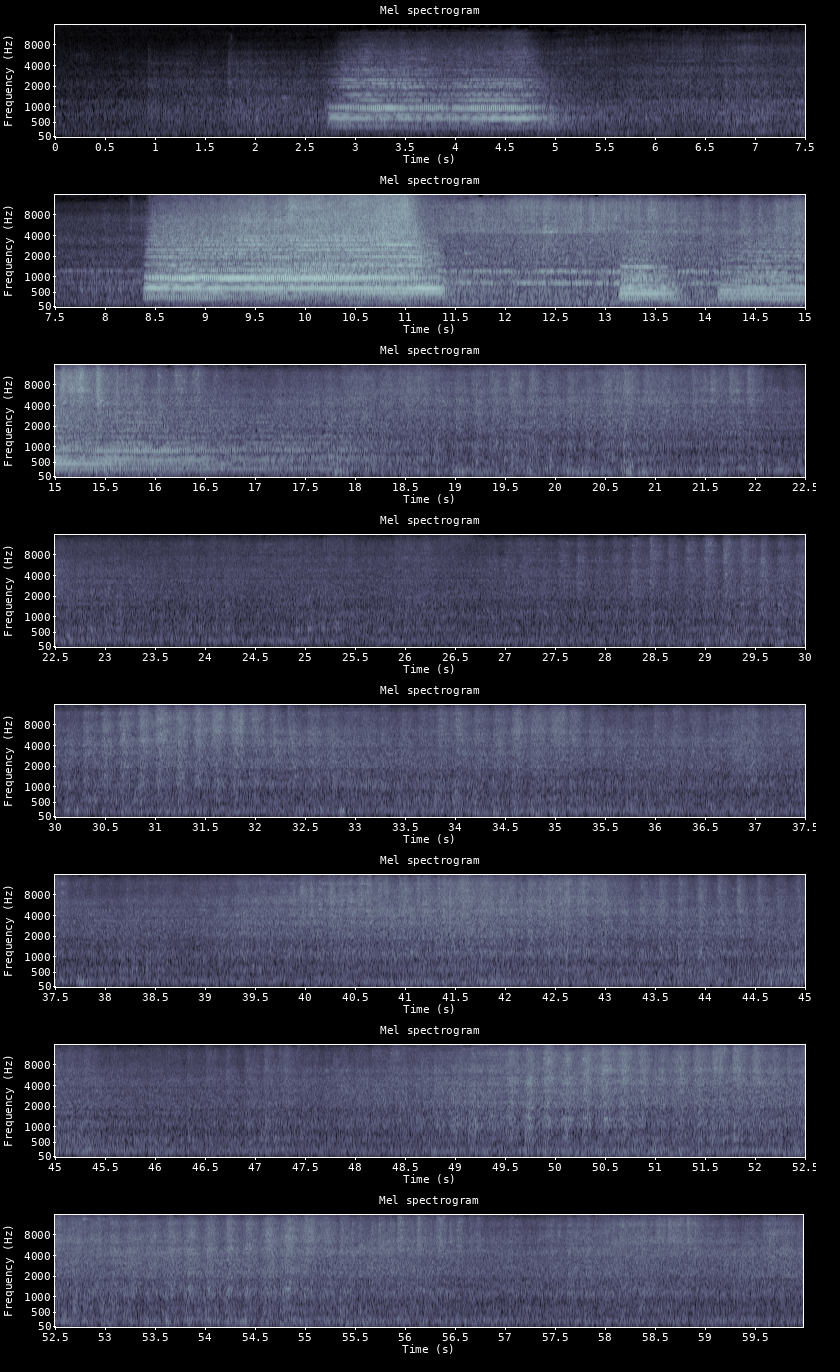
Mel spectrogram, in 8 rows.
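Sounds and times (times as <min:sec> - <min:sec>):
locomotive air horn blasts: 0:02.7 - 0:05.4, 0:08.4 - 0:18.5.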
